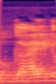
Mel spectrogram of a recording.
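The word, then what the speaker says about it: guide: जी यू आई डी, इसमें यू जो है आपका ये जो है साइलेंट हो जाता है तो गाइड बन गया।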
